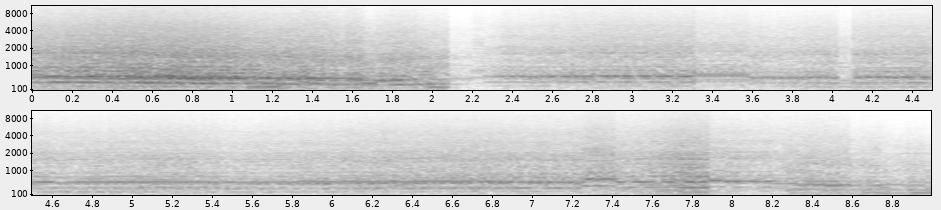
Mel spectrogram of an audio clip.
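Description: Race cars lapping at Lakeside Park in Australia during Grand Prix heat races, engines droning and revving continuously as cars pass close, with brief dips between them.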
